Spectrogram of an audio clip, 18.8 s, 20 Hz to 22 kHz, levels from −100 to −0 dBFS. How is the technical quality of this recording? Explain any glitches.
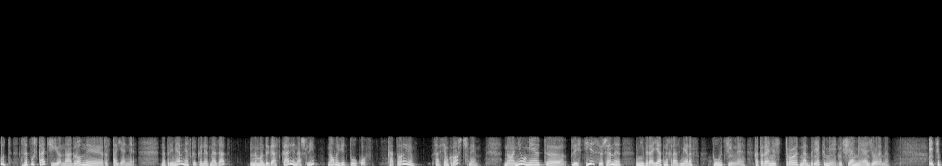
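The speech comes through a narrowband telephone channel, with nothing above about 3.8 kHz, consistent with a 32 kbit/s G.726 ADPCM link and its light coding roughness. One clear glitch appears near the end.

Periodic clock jitter runs from 14.45 s to 18.82 s. Interference at around 1 kHz is wobbling the converter's sampling clock, so every speech component picks up sidebands spaced roughly 1 kHz above and below it, stronger on the higher frequencies. The result is a rough, metallic edge on the voiced sound in that stretch, disappearing whenever the speech pauses.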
